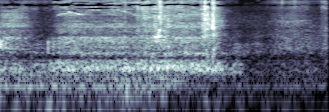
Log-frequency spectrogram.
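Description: Faint rustle of glossy baseball trading cards being slid through a hand-held stack, with a couple of light ticks. It stops about three-quarters of the way through.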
